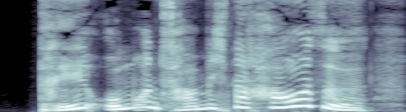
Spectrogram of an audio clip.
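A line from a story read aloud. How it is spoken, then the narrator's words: Scream. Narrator (German): schrie ich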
